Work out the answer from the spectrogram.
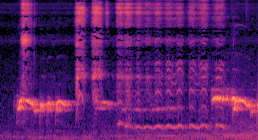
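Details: Local wild-type zebra dove, called kuntilanak, with a sustained whistled coo, then a lower trembling, wavy note held for about two seconds. Another high coo follows near the end, among bursts of hissy clatter.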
